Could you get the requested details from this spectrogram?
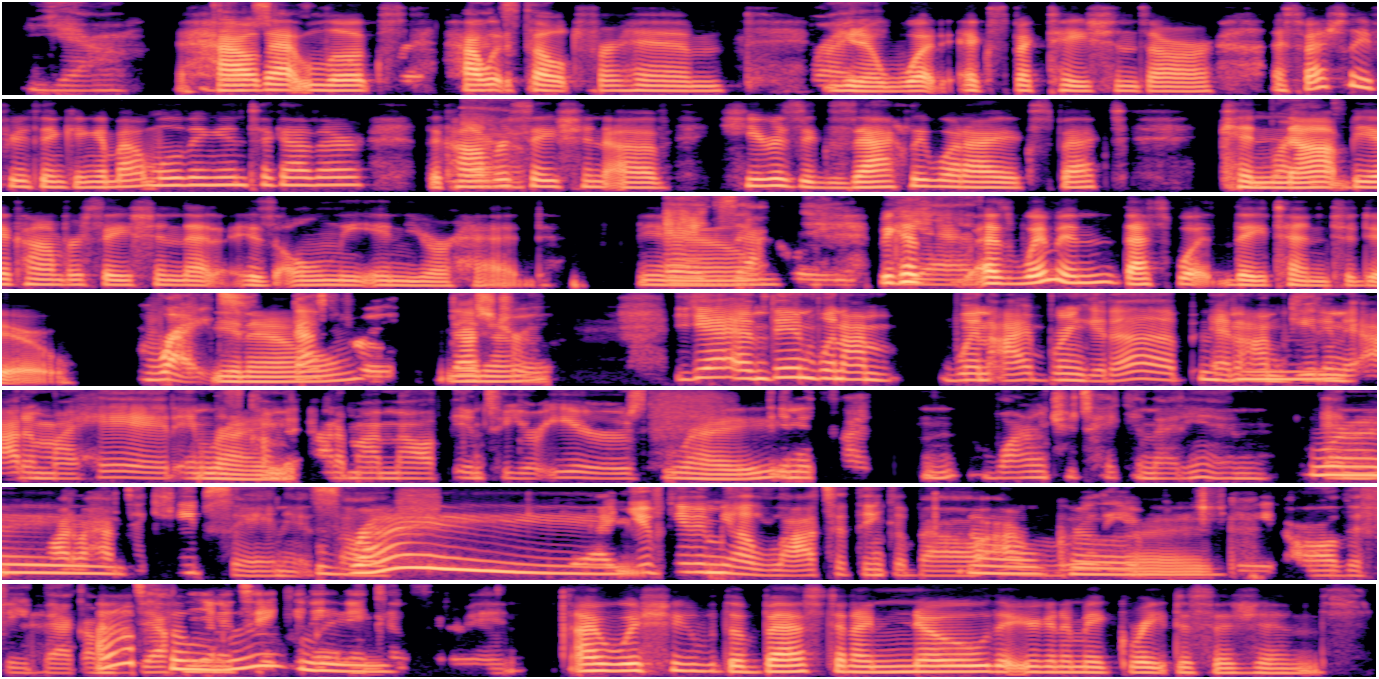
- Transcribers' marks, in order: tapping; drawn out: "right"; stressed: "know"
- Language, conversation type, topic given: English, advice, How can I stop arguing with my partner?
